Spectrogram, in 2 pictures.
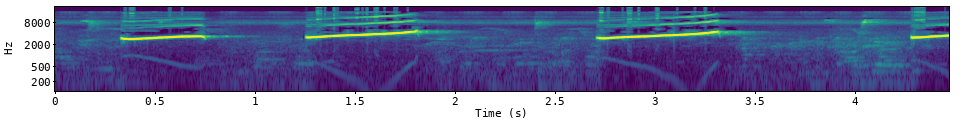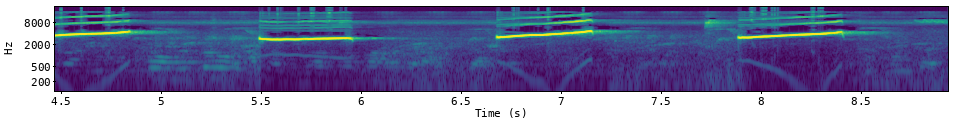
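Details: Oriental magpie-robin song meant to get freshly caught wild birds replying: seven loud, clear, high whistles, mostly rising, about 1.2 seconds apart, with faint twittering and sweeping calls in the background.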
